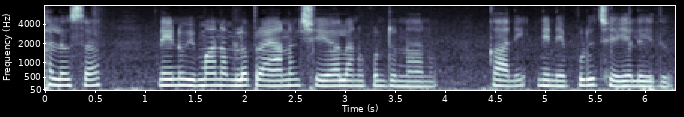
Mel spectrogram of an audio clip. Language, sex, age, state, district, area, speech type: Telugu, female, 30-45, Andhra Pradesh, Kurnool, rural, spontaneous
